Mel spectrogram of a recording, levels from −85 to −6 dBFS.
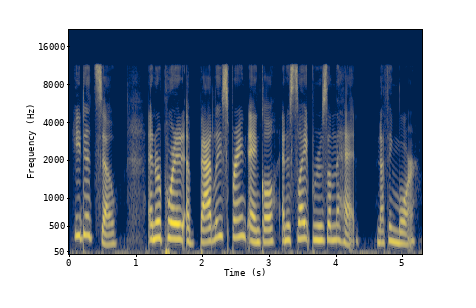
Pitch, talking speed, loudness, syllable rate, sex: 250 Hz, 205 wpm, -18 LUFS, 5.7 syllables/s, female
